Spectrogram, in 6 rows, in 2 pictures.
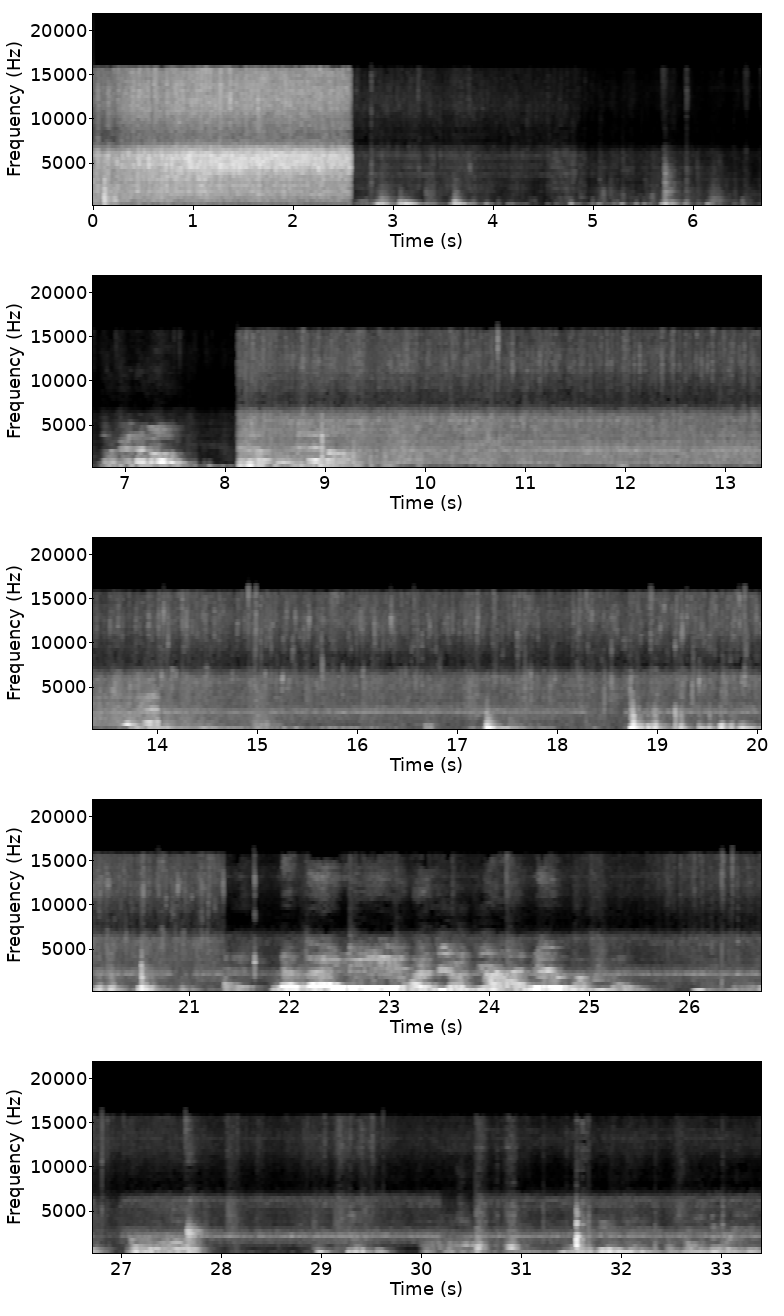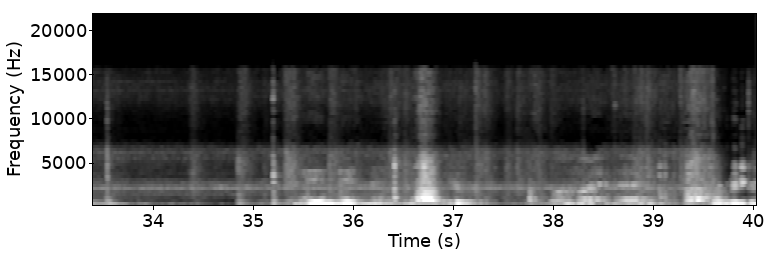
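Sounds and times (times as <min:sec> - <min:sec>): kebabs sizzling in oil: 0:00.0 - 0:06.8, 0:07.8 - 0:40.0.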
